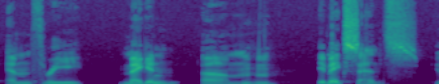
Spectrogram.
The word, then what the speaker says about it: M3GAN: uh Megan Megan yeah it's definitely pronounced Megan I wanna this is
